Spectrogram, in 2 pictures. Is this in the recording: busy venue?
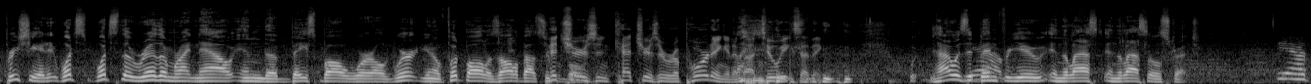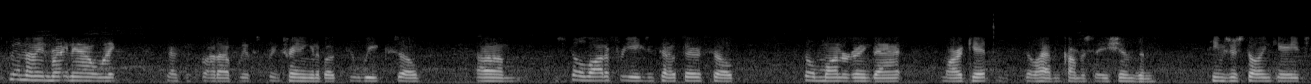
yes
